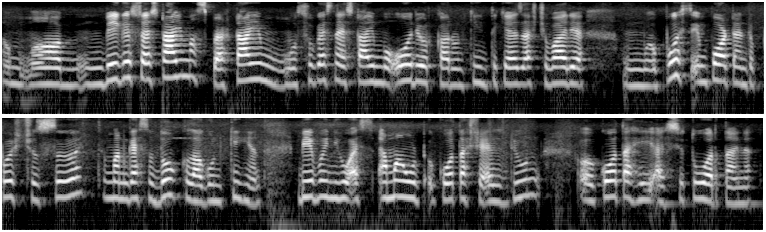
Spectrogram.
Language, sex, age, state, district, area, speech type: Kashmiri, female, 30-45, Jammu and Kashmir, Budgam, rural, spontaneous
